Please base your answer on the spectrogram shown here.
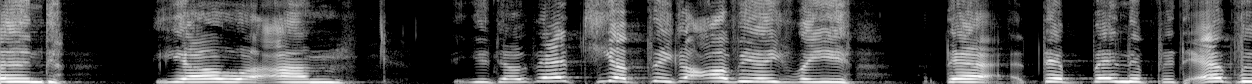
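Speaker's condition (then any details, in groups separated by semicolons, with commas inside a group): Cerebral palsy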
